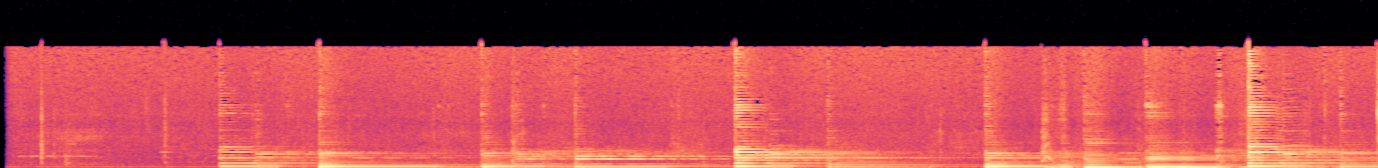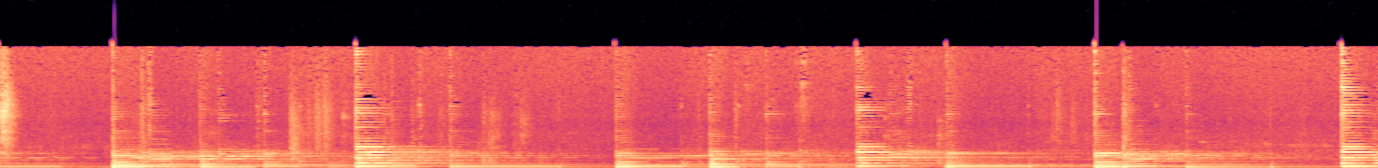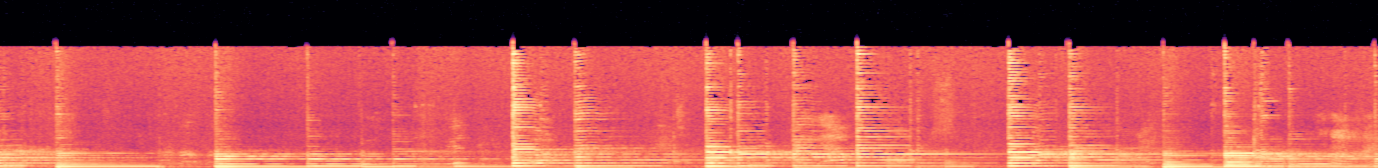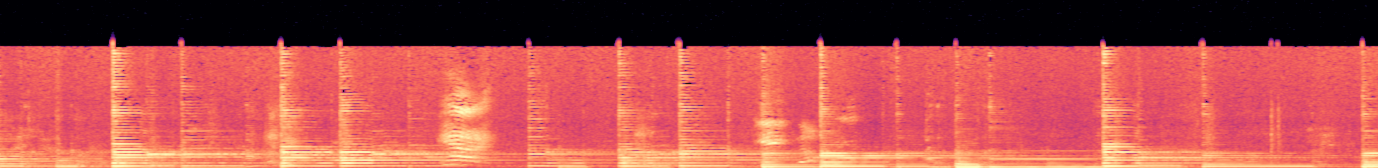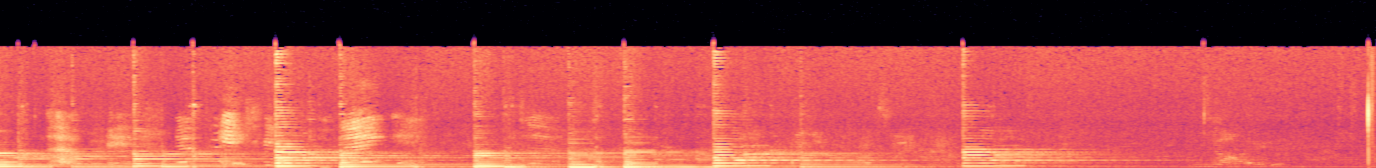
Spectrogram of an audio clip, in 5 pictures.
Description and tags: String glide
Uneek guitar experiments created by Andrew Thackray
